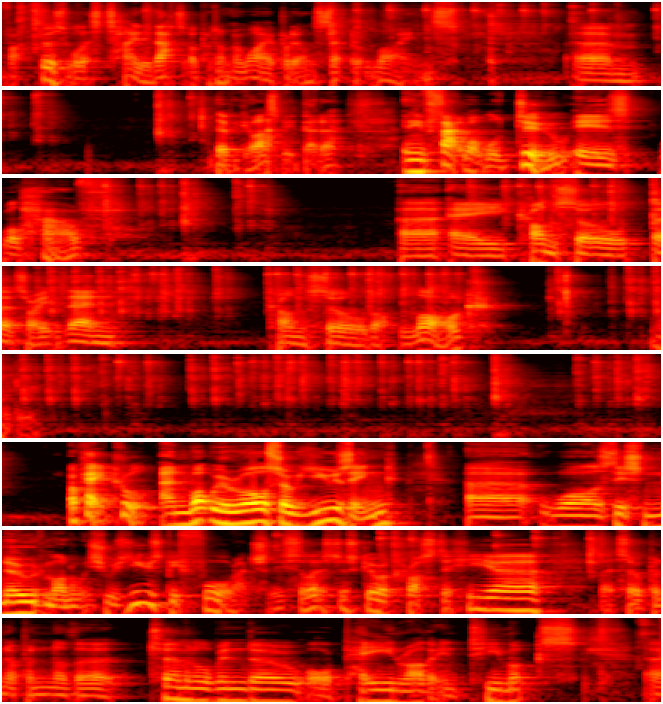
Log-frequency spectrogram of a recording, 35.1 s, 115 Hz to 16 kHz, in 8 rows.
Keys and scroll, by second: 2.0-4.0 typing, 5.0-6.0 typing, 9.1-9.9 typing, 12.1-17.0 typing, 18.4-21.6 typing.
